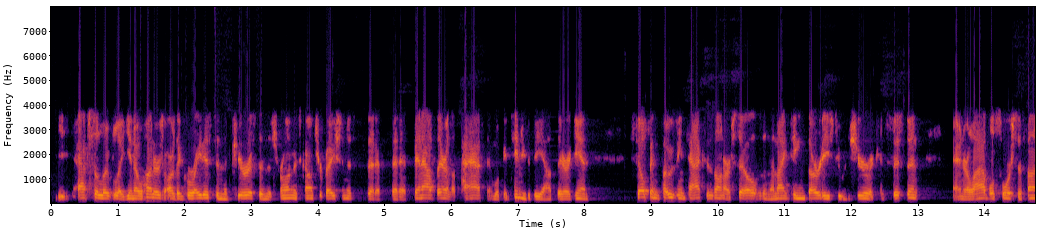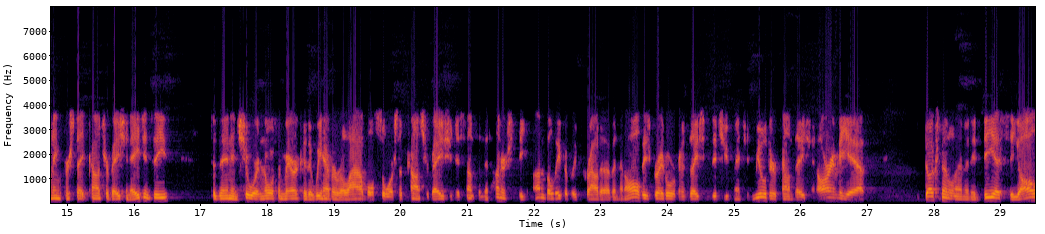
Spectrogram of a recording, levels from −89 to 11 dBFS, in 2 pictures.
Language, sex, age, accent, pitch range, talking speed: English, male, 40-59, American, 100-120 Hz, 185 wpm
